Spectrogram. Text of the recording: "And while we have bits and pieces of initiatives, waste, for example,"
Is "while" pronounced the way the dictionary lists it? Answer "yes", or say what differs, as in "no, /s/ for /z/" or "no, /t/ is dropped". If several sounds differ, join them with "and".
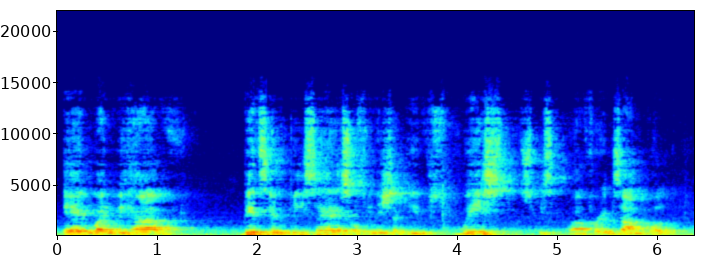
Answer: no, /n/ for /l/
